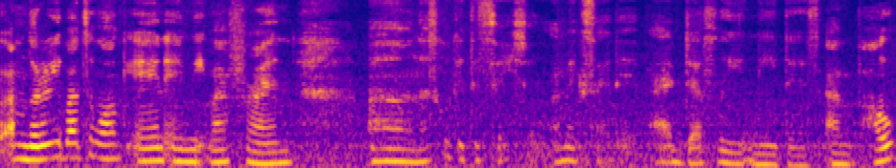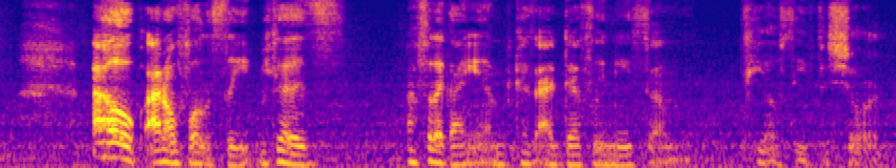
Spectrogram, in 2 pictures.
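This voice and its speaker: A woman's voice: low voice, animated, brisk, vocal fry, background noise. A woman vlogger chatting casually to her viewers, slangy and talkative, with a congested voice and a sore throat. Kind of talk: casual vlog chat to camera.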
